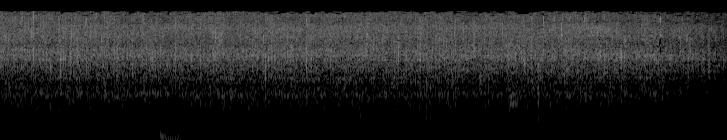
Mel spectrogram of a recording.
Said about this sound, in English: Sound check on the onions.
